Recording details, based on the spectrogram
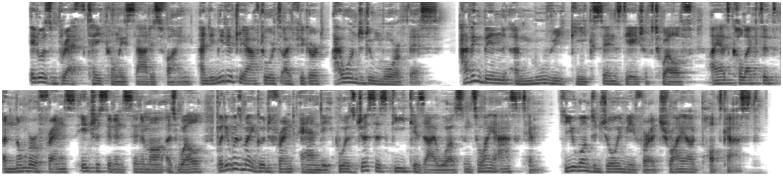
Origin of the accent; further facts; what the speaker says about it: Bern, Switzerland; English is a second language; and my hometown Bern became a wonderland with all its 19th century architecture, medieval Altstadt, and hidden nooks and crannies.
